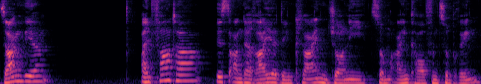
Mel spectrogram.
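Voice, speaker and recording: A man's fairly high, somewhat breathy voice at a fairly slow pace, with audible room echo. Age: 30s. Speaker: self-improvement podcast host. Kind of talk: solo podcast monologue. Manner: casual with filler words.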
